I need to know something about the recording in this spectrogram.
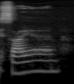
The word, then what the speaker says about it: cyan: It's Primary Cyan, is how you say it, C-Y-A-N, cyan, and I love it.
